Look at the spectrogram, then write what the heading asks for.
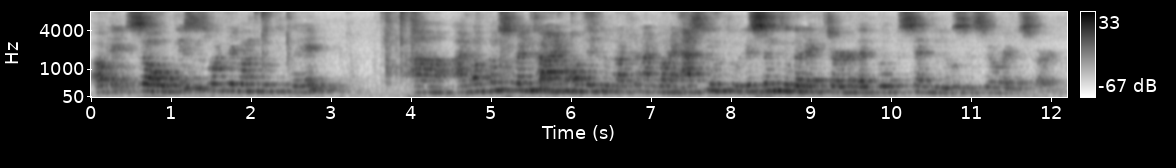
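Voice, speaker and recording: A woman's voice: mid-range voice, steady tone, moderate pace, mellow. An older woman with an Israeli accent gives a loose, chatty university lecture, with many "uh" and "so" restarts. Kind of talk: university lecture to a live audience. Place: large echoey lecture room. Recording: echoey room from far off.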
